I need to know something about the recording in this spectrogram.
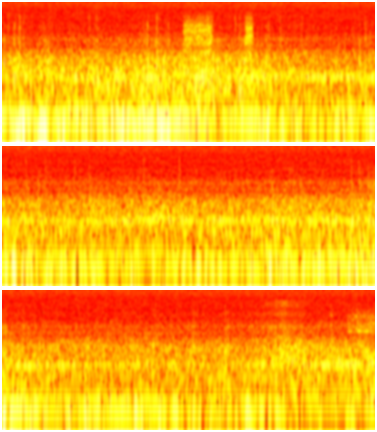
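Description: Tyres roll with a low rumble on the road.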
